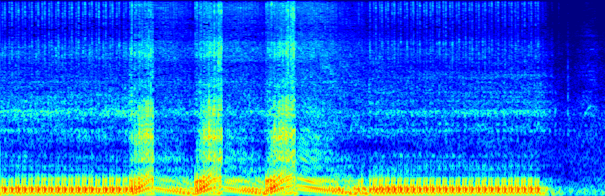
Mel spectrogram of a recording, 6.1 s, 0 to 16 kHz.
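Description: Ducati Streetfighter V4S's V4 engine with an Akrapovič exhaust, idling, then revved three times in quick succession, each rev rising and falling, before settling back to idle. It is switched off about five and a half seconds in.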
